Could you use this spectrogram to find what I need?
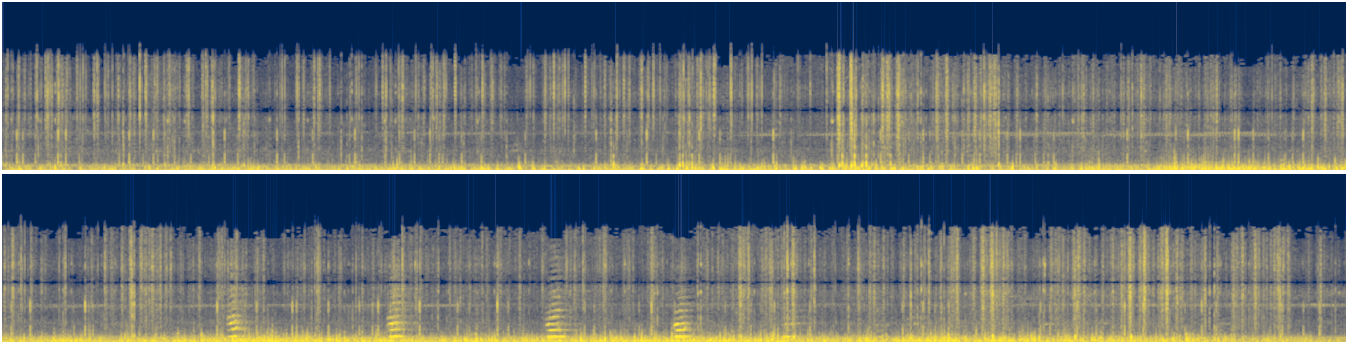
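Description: Wheels roll steadily over asphalt, with a constant rumbling hiss.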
